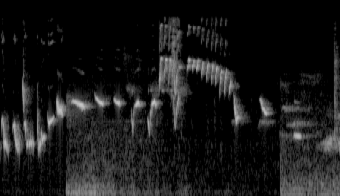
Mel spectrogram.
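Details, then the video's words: Forest-voice song of a white-rumped shama for training: quick descending notes, a string of clear repeated whistles, a high buzzy rattle, then scattered softer notes with faint background hiss. "Luyện choè lửa hót giọng rừng hay"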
